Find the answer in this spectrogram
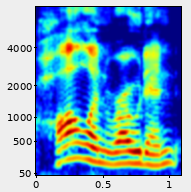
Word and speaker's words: Holland Roden: Holland Roden, am I saying it right?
